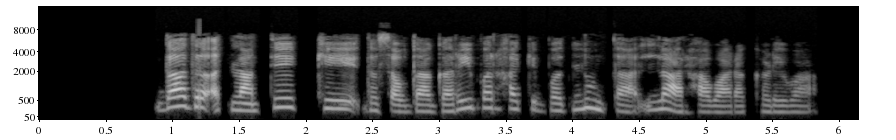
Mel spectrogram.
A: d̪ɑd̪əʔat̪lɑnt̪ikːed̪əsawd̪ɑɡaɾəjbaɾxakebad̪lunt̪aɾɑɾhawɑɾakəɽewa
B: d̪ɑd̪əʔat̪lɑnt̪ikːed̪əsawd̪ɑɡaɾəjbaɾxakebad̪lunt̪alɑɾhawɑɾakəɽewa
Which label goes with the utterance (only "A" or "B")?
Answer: B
